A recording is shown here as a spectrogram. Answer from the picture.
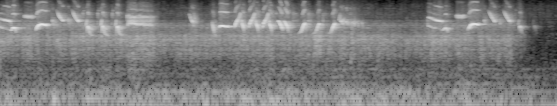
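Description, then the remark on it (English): A fox sparrow sings clear, rich whistled phrases in three bursts, loud, with brief pauses between them and a low rumble of background noise throughout. “And then last of all, the fox sparrow, which you may hear scratching around on the woodland floor when you take woodland walks this summer and this fall, the fox sparrow.”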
